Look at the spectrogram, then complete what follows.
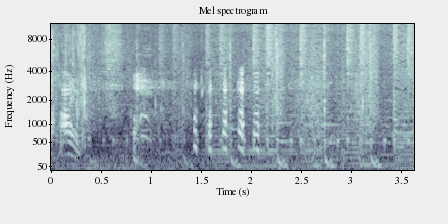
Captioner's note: laughing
